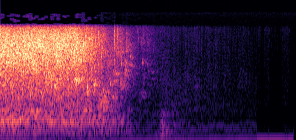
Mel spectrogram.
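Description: Water running from a tap into a sink, fading away about a second in.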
